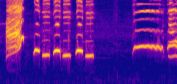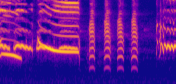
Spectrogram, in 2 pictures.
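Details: White-cheeked laughingthrush at morning voice practice: a string of short whistled notes, long steady whistles, then a series of evenly spaced ringing pulses and a final bright burst.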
